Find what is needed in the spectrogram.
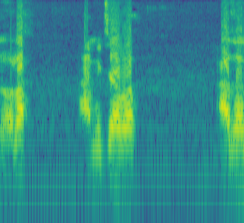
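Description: Two short, loud bursts of a voice close to the microphone, over the steady low hum of a motorbike engine on the move.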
